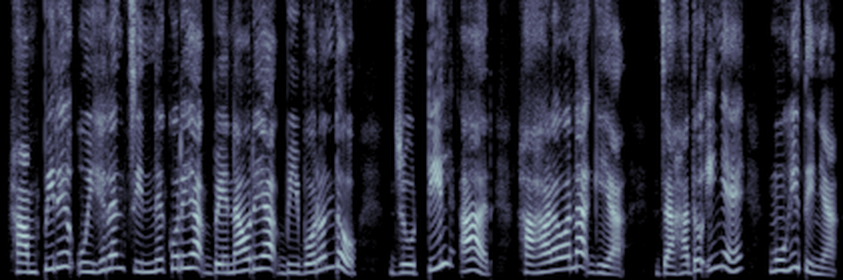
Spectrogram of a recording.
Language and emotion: Santali, happy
